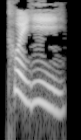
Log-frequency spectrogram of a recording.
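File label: "退役", Mandarin Chinese; hsk; chinese-flashcards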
